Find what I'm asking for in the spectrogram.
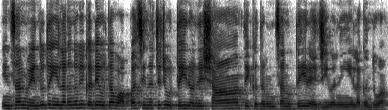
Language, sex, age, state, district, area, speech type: Sindhi, female, 30-45, Maharashtra, Mumbai Suburban, urban, spontaneous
